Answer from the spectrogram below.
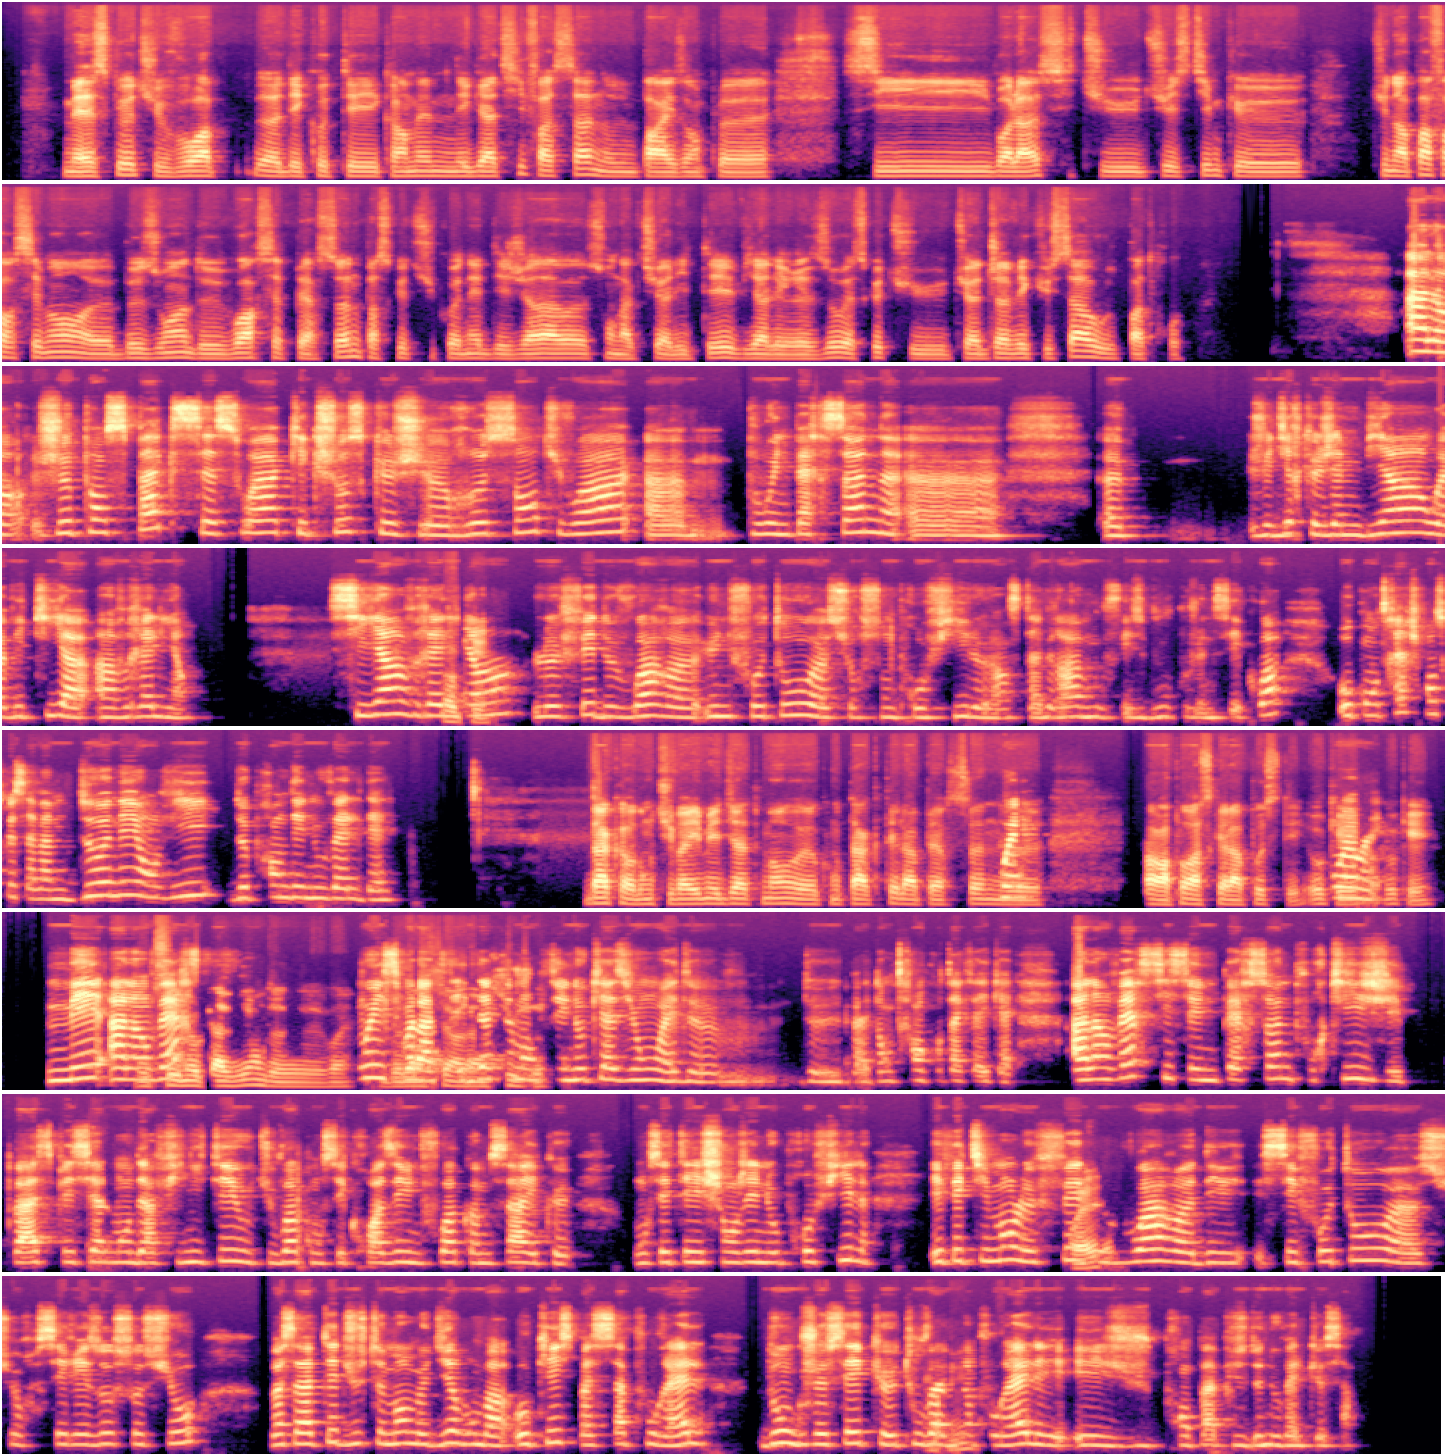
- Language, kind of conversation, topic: French, podcast, Comment les réseaux sociaux transforment-ils nos relations dans la vie réelle ?
- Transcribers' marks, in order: tapping; stressed: "donner"; other background noise; background speech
